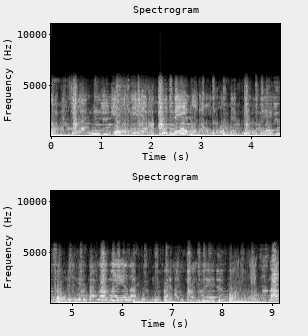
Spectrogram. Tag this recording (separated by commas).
Music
